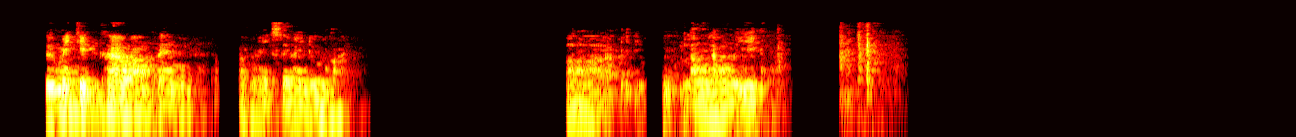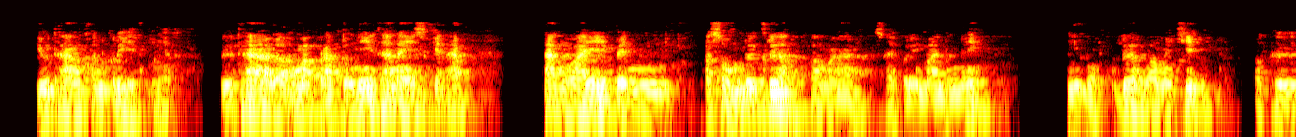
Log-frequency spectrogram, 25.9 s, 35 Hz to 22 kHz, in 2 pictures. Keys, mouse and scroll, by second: 4.2 click, 7.0 click, 8.1 ctrl+Page_Down, 8.4 ctrl+Page_Down, 8.6 ctrl+Page_Down, 11.2 ctrl+Page_Down, 13.1 click, 16.2-18.2 drag, 19.8-25.9 drag.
